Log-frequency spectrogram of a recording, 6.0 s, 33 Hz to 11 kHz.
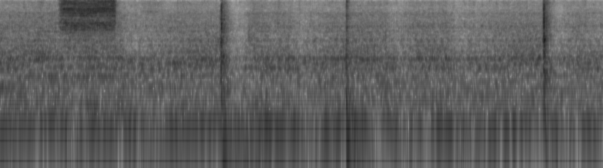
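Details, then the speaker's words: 1948 Ford F4 truck, flathead V8, not started in about 20 years, cranks over then fires with three sharp pops about a second apart; backfiring without a steady run; spark plugs and wires suspected, not confirmed. "All right, so as you saw, we're definitely backfiring, which is not great. We're definitely at least getting it shooting back up, which does mean we are getting a little bit of ignition."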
